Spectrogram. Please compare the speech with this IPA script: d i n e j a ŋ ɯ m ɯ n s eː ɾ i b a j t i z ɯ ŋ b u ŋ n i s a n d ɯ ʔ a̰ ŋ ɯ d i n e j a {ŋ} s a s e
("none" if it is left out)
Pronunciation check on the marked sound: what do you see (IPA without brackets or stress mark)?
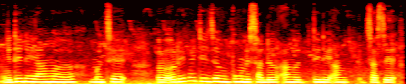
ŋ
